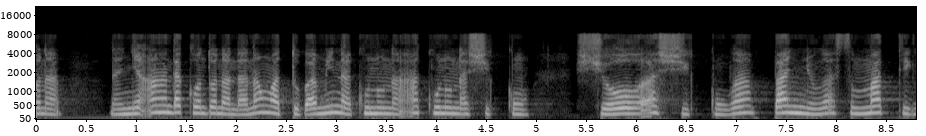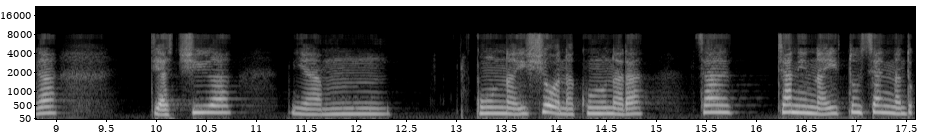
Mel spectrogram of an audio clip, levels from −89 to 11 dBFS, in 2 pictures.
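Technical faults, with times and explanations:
Throughout: Opus compression, plainly audible across the speech, with nothing above 8.2 kHz. The likely cause is an Opus encoder in its music (CELT) mode at a low rate that fits about 16 kbps, narrowed to wideband. Short of bits, it keeps each band's energy but fills the fine detail with folded or noise-like content, so the speech sounds rough and grainy rather than swirly. A spectrogram shows a hard ceiling at 8.2 kHz and smeared, speckled harmonics below it.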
